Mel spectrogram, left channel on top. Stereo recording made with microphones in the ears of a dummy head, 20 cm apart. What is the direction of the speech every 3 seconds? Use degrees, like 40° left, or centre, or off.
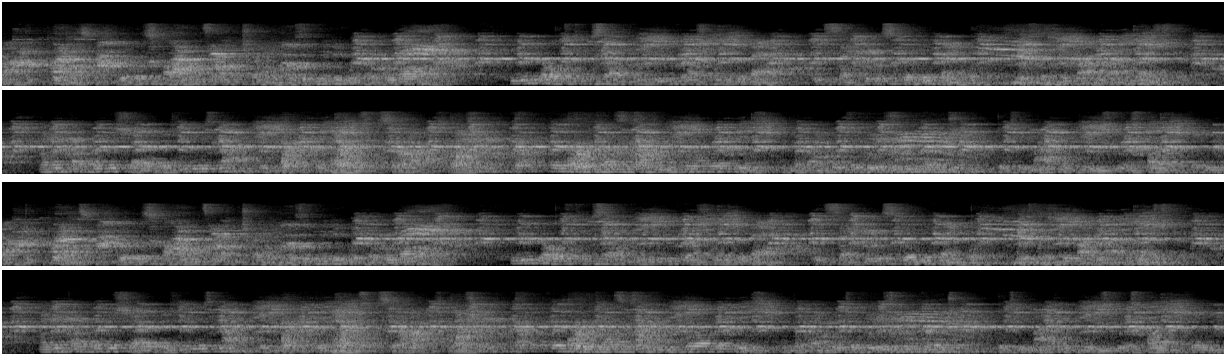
20° right, 30° left, 30° left, 10° right, 20° right, 20° right, 20° right, 20° right.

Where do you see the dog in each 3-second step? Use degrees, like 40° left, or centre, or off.
30° left, 20° left, 20° right, 10° right, 30° left, 30° left, 30° left, 30° left.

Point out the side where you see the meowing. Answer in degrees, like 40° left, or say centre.
60° left.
